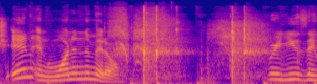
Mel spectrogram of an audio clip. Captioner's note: nailer clicks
